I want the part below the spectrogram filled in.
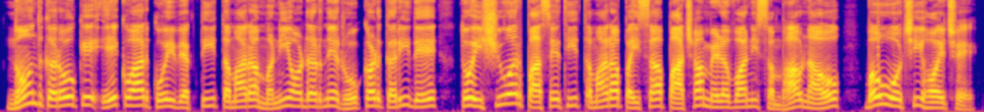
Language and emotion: Gujarati, neutral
